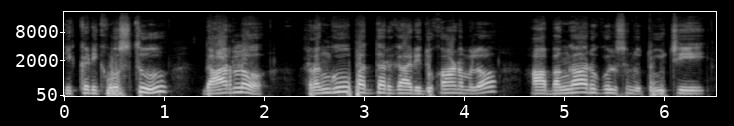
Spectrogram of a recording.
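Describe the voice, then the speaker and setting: A man's voice: fairly high pitch, a little slow, no echo, studio quality, close to an everyday voice. A man voicing a revered elderly male sage who laughs and gives commands in a storybook reading.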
